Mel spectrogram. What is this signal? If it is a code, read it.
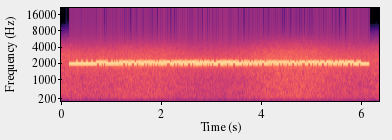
RTTY (75 baud, 170 Hz shift), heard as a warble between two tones, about 2050 Hz centre. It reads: QUERO A LISTA DE FILMES EXIBIDOS A NOITE NO CINEMA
